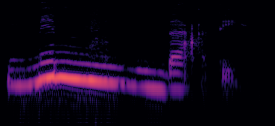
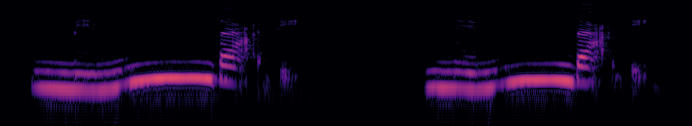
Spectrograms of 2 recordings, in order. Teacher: You can hear the ghunna sound and you hear a mim in there. This is the meaning of iqlab.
